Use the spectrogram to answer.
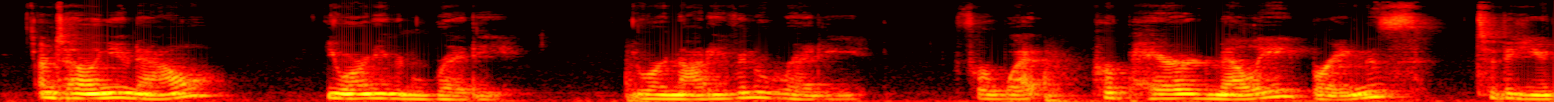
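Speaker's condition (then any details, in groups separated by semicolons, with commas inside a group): No condition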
